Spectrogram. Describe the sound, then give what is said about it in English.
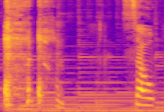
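A few sharp coughs in quick succession, followed after a short pause by a rougher, voiced cough from the throat. The coughs stand alone, with no talking. “It's just me coughing, like right now.”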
